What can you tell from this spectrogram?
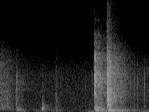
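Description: A door is pushed shut, with a couple of light clicks beforehand and then a solid double thud as it closes, followed by a faint fading rattle.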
